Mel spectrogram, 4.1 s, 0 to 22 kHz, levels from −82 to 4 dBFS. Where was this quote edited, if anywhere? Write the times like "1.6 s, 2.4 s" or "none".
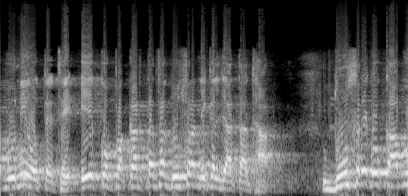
none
